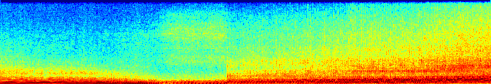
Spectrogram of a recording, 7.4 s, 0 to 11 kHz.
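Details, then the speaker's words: 2019 Yamaha Raptor 700 SE single with built top end, new Dasa full exhaust and Vortex ECU, full-throttle dyno pull during tuning: pitch climbs smoothly then holds a hard even roar, no popping or misfire; quieter than previous exhaust, about 58 hp. "the Das is going to throw down it sounds really nice it's a little quieter than the rossier and uh I guess we'll see if we're around 60 horsepower"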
